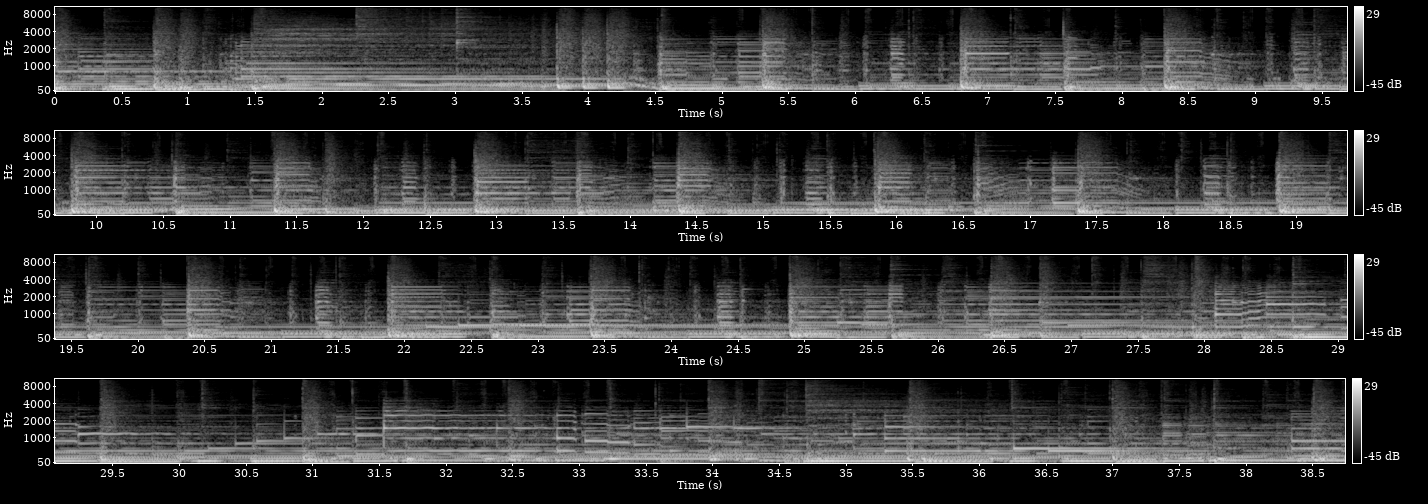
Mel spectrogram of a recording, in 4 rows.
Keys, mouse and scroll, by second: 2.8 shift+middle click, 3.1-3.5 scroll up 4, 3.9 shift+middle click, 4.5 shift+click, 5.4 click, 6.8 click, 9.1 click, 9.8 click, 11.7 shift+click, 12.5 e, 13.6 click, 18.0 e, 18.8 click, 20.9 click, 23.8 shift+middle click, 26.4 shift+click, 27.2 click, 32.6 click, 33.5 click, 34.2 e, 35.2 click, 38.1 click.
